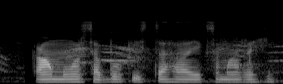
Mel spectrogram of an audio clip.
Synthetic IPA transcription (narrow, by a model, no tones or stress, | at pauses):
kaːmɔːɾsəbukḭst̪əɦəeːksəmanɾəɦi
